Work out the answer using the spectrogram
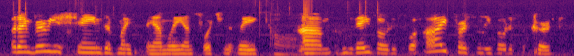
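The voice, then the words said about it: Weak, hoarse, nearly lost voice. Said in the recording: “I lost my voice”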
